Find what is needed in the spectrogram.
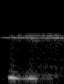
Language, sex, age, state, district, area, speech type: Bengali, female, 18-30, West Bengal, Alipurduar, rural, conversation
